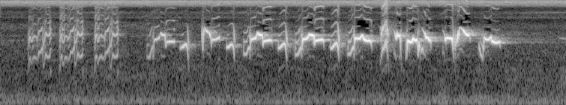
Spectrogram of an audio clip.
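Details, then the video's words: Sooty-headed bulbul giving a lively challenging call meant to pressure a rival: a short burst of scratchy notes, then a rapid run of bubbly, wavering whistled notes repeated several per second, with a clean quiet background. "Panggilan Gacor menantang menekan lawan"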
